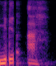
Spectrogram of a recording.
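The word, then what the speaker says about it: مرآة: Bahkan sering sekali orang Arab punya perumpamaan dengan mir'ah. Ya, kalimatnya sama, cuma cara bacanya beda. Al-mar'atu kal mir'ah. Yang satu pakai fathah, yang satu pakai kasrah.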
